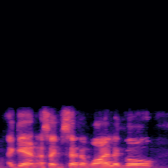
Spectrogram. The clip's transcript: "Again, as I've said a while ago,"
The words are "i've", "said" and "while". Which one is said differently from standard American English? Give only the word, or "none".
none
